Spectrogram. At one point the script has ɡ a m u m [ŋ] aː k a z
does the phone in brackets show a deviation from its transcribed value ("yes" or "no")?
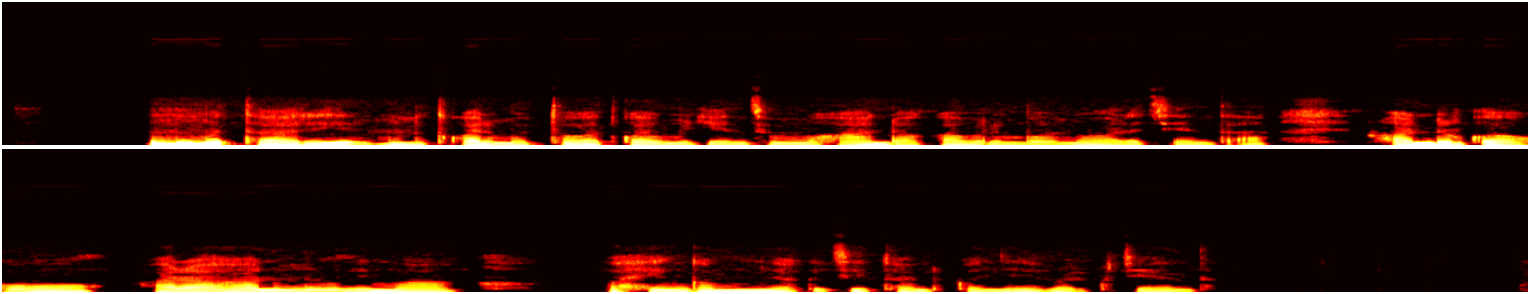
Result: yes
